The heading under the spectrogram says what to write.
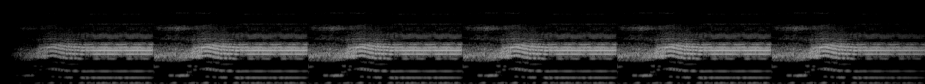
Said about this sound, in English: Oh hey, I love that sound. No other car has that particular siren wail. In Ghostbusters Ultimate Visual History, the sound engineer Richard Beggs revealed that its starting point really is a leopard. It's a leopard growling, reversed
